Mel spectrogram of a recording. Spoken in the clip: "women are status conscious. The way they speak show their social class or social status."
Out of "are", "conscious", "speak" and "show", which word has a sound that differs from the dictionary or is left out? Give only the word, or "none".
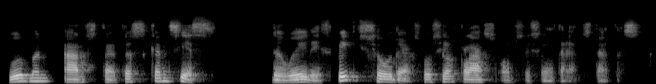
conscious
